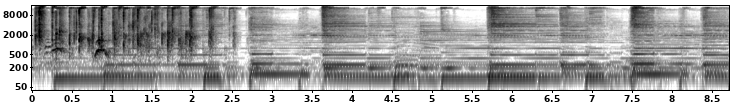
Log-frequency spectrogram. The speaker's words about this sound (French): Merci. Applaudissez-vous.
